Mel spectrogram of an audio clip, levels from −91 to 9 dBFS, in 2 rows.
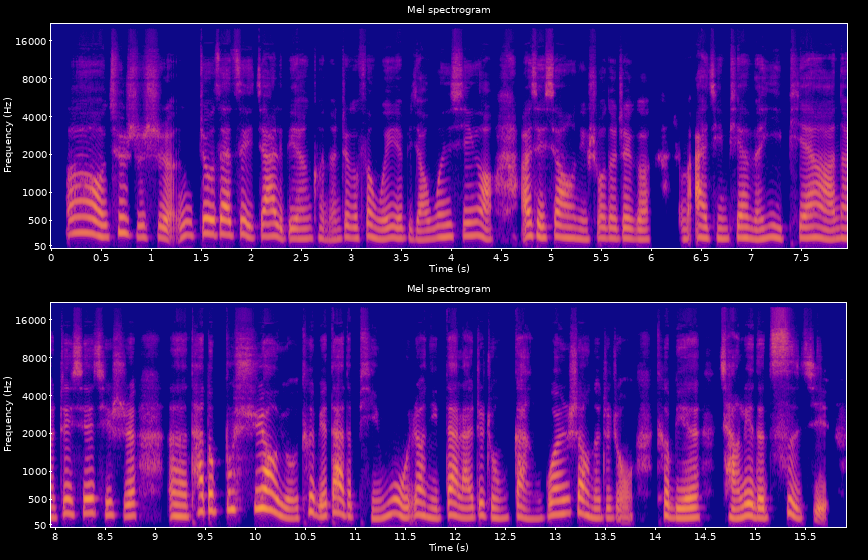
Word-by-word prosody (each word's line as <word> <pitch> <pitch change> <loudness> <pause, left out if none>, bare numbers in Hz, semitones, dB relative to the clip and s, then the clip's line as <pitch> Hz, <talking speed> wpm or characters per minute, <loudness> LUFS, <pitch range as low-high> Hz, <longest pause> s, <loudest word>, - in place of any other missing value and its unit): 哦， 260 -5 +1
确 275 +7 -1
实 210 -6 -6
是。 195 -3 -2
嗯， 235 +2 -4
就 265 -1 +5
在 255 -1 +3
自 250 +2 -4
己 210 -5 -1
家 220 +2 +1
里 185 - -3
边， 175 0 -4
可 180 0 -11
能 165 +1 -11
这 200 +2 -5
个 185 - -4
氛 210 +2 -4
围 170 +2 -3
也 185 -1 -2
比 170 - -13
较 160 -1 -5
温 200 +4 -4
馨 225 +1 -4
哦， - - 0 0.3
而 215 - +3
且 205 -3 0
像 195 -2 -1
你 165 - -6
说 185 +1 -5
的 180 -1 -3
这 180 0 -1
个 170 0 -4 0.3
什 170 - -14
么 - - -5
爱 190 - +3
情 180 -1 -6
片、 190 +1 -1
文 170 +2 -4
艺 185 - -3
片 190 +2 -3
啊， 170 -4 +1
那 180 0 -3
这 250 +6 +1
些 255 +2 +4
其 235 -3 -3
实， 210 -1 0 0.3
呃， 200 -1 +2
它 285 +8 +3
都 300 - +6
不 315 +3 0
需 335 +1 0
要 320 -5 +10
有 165 -4 0
特 275 +10 0
别 200 -4 0
大 255 0 +6
的 200 - -3
屏 165 -3 -9
幕， 225 -4 +1
让 225 0 0
你 170 -2 -3
带 220 +3 +4
来 170 -1 0
这 220 - -1
种 175 -3 -5
感 165 -5 -3
官 235 +4 +2
上 255 -6 +2
的 165 0 -3
这 175 - -5
种 165 -1 -5 0.2
特 210 - +1
别 170 0 +4 0.2
强 165 0 +1
烈 210 +2 +5
的 170 - +5
刺 190 +2 +1
激， 345 - -4
195 Hz, 295 characters per minute, -26 LUFS, 175-230 Hz, 0.3 s, 要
